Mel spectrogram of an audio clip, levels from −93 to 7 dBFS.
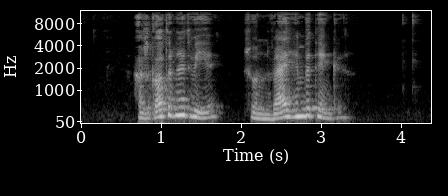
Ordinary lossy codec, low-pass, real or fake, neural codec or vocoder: Opus, 32 kbps; 10.8 kHz; real; none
